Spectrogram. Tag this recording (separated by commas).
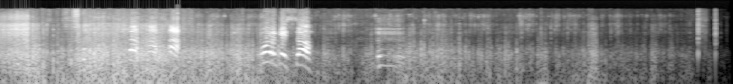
Speech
